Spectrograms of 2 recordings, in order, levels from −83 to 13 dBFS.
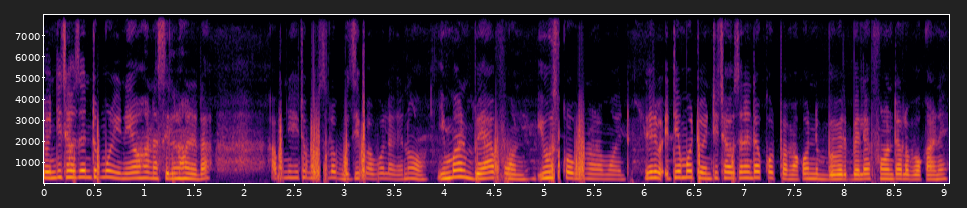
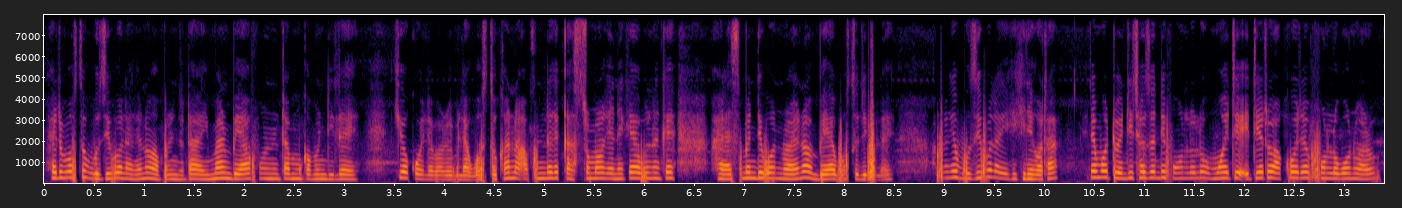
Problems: none marked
